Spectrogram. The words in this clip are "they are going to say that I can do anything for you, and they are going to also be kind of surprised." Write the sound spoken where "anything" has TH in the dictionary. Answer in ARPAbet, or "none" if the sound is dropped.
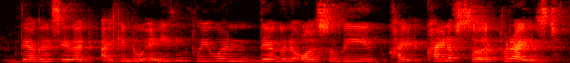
T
